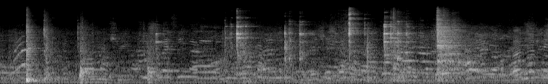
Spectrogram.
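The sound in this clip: Dishes, plates and cutlery clink during lunch service in a primary school canteen in Bondy near Paris as plates are filled for first-graders, with frequent sharp clinks over steady children's chatter and adult voices.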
